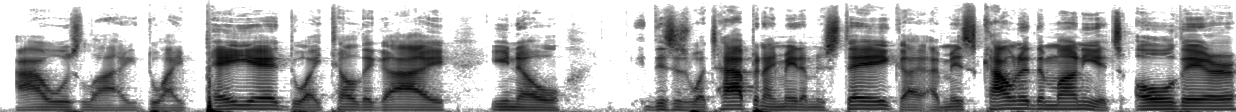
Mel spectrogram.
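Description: Speaking at a moderate pace with a Spanish accent, a man uses a fairly low pitch with ordinary variation and big swings in loudness, on a very clean recording with a silent background. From Colombia (Cali). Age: 30s. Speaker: life coach. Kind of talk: casual interview.

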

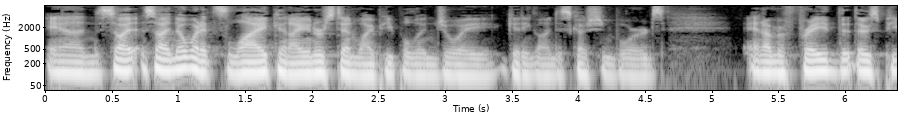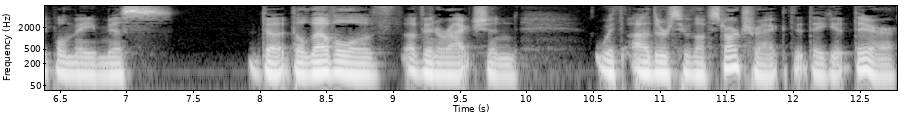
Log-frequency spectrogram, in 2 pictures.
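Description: In an American accent, the voice sounds dark, mellow and somewhat breathy, with ordinary pitch variation, a dry, close sound with no echo and a quiet background. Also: man, fairly low pitch for a man, moderate pace. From United States. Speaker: podcast host. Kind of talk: casual chat.

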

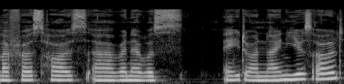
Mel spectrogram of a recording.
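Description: Speaking with a German accent, a woman holds a medium pitch and moderate pace. Her intonation is fairly even, and the background is quiet. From Germany. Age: 20s. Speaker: horse training student. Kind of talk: casual interview. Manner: halting.

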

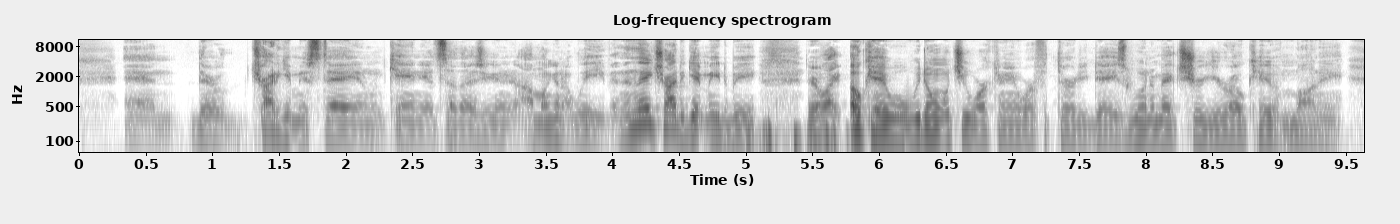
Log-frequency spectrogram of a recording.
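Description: This man speaks very fast, with big swings in loudness and ordinary pitch variation. Noticeable background noise runs underneath. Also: medium pitch for a man. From US Midwest, Logan County, Ohio. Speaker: pro wrestler. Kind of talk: interview. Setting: in person at wrestling tapings.

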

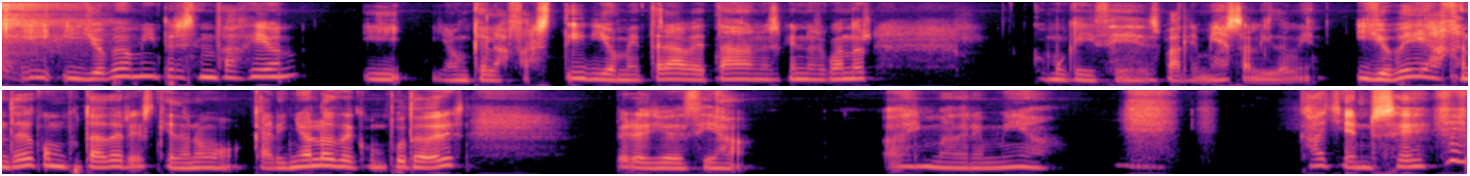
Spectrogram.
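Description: Somewhat breathy and dark, mellow in tone, a woman talks at a fairly quick pace with ordinary pitch variation, broken by long, frequent pauses. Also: medium pitch for a woman. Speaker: engineering student. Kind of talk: casual chat.

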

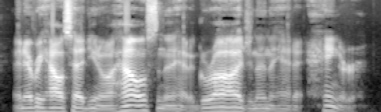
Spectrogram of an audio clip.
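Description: In a very clean recording with a silent background, a man with a slight Texan accent speaks at a fairly low pitch with a bright, sharp tone and ordinary pitch variation. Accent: slight Texan drawl. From Texas, Denton (north of Dallas), rural. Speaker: cartoonist and author. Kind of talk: casual interview chat.

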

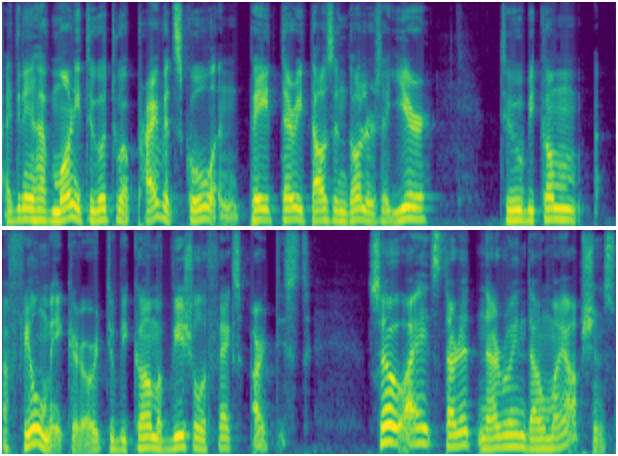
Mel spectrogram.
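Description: A strong Costa Rican accent comes through on a very clean recording with a silent background. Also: moderate pace. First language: Spanish. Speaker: podcast host. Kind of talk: solo talk on career advice. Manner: conversational, with fillers.

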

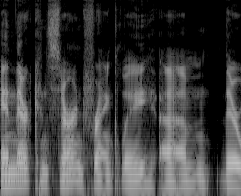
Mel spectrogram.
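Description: The delivery is fairly slow. It is an ordinary speaking voice. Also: man. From Florida. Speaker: audiologist. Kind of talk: radio interview. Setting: studio.

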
